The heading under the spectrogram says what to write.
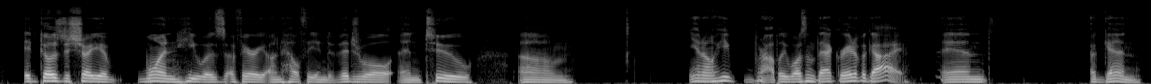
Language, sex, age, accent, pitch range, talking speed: English, male, 30-49, American, 105-135 Hz, 140 wpm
